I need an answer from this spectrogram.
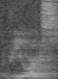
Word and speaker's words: Viorst: It's called The 10th Good Thing About Barney, and it's by Judith Viorst. Is that how you pronounced it earlier? I believe you. Judith Viorst, illustrated by Eric Blegfad.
